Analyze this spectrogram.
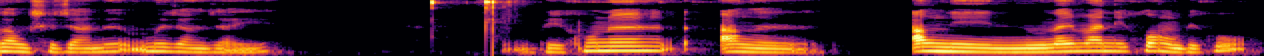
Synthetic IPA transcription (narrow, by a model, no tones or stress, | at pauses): ɡaŋsɯzanɯ̰mɯzaŋza̰ji | bekʰunɯaŋɯ | aŋninunajmanikʰuwaŋbekʰṵ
